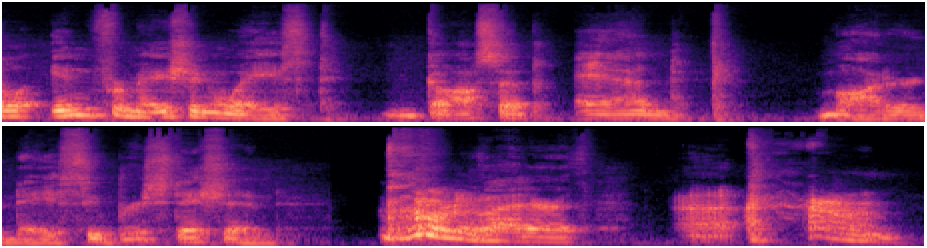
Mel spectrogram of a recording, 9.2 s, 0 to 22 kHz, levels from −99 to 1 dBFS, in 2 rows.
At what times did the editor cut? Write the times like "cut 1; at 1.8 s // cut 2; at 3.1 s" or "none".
none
